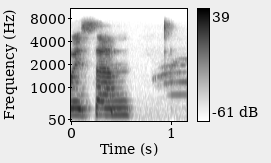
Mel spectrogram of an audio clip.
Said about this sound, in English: I can totally hear the cat now. Can you? Yeah, that's super loud.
